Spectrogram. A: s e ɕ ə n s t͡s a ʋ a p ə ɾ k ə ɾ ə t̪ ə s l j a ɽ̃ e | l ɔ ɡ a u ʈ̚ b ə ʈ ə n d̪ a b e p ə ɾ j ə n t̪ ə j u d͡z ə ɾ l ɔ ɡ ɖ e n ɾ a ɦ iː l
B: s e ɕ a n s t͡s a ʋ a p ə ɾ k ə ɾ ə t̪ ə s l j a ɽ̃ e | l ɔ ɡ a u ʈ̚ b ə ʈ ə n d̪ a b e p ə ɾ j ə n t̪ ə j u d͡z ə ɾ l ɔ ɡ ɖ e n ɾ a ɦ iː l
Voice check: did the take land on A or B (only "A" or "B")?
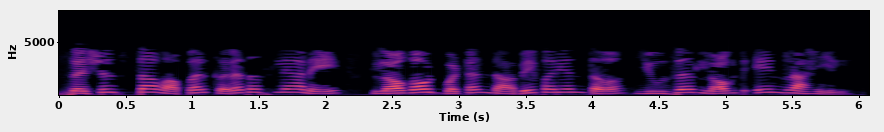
A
